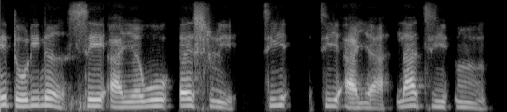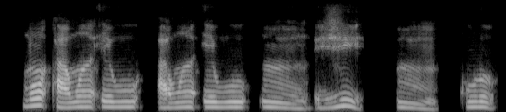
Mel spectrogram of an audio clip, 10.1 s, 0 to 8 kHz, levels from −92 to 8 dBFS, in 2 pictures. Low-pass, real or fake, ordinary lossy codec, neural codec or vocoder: none; fake; none; codec, 16 kHz, 8 kbps, FunCodec, trained on Chinese and English, 25 frames a second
